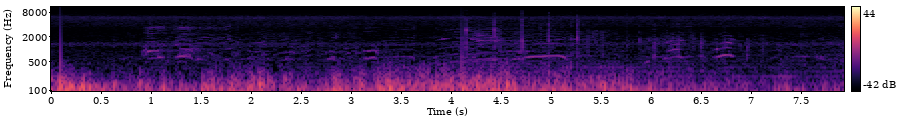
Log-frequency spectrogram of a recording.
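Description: Players call out to each other far off across an open field.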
